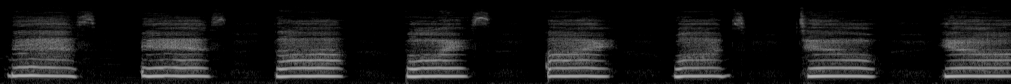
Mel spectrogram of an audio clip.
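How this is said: It is said at a high pitch.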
